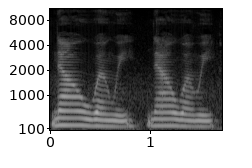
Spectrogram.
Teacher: 因为 now 它的结尾的音是呜，所以呢，就，然后 and 又是元音发音开头，所以呢，中间就有一个桥梁 W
